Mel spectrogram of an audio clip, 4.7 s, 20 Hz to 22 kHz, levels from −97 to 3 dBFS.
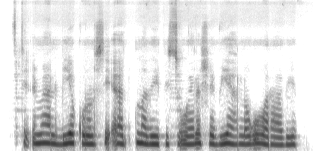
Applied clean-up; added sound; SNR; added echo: neural mask model DeepFilterNet 3.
